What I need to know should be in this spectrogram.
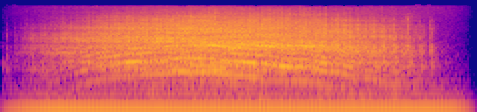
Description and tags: toy car rolling on floor.
Recorded in studio near the toy
car, toy, rolling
